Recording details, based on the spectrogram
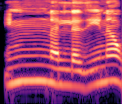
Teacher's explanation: غنہ کرتے ہوئے لام کے ساتھ ملائیں گے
